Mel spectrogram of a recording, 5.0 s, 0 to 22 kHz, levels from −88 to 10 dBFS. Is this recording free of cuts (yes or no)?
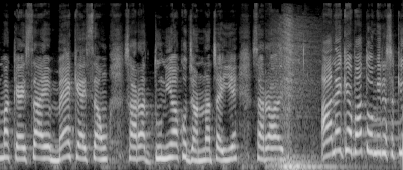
no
